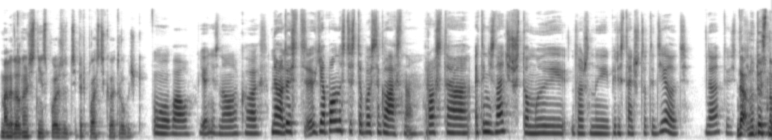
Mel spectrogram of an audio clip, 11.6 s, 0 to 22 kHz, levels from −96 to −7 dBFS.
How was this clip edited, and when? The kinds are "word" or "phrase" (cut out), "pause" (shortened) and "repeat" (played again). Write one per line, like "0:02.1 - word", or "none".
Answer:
0:02.2 - pause
0:04.3 - word
0:10.4 - pause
